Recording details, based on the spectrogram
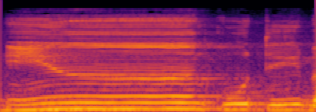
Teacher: نون ساکن کے بعد کاف حروف اخفا میں سے ہے تو یہاں پر اخفا ہوگا، یعنی غنہ زمانی کر کے پڑھیں گے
